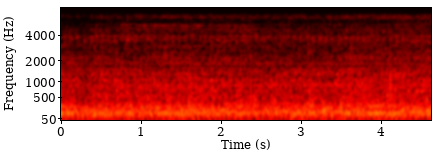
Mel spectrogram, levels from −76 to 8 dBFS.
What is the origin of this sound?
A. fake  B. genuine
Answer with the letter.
A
